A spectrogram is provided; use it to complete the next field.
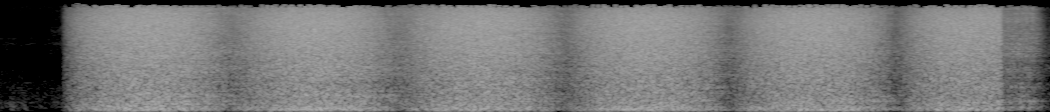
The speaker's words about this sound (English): So that sound is actually at the same burst frequency as your brain waves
